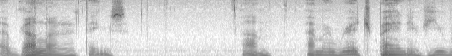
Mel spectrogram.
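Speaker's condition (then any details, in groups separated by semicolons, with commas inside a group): ALS; affects chest and throat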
